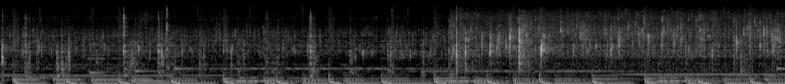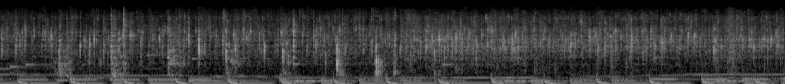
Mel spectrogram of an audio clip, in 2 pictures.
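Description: Rockfish fillet sizzling in foaming melted butter in a nonstick pan, with a metal spoon scraping and clicking against the pan as it bastes the fish. The sizzle grows louder about four seconds in as the butter browns.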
